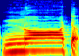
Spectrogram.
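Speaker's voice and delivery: नॉट slowly, long open vowel; phonics blending. Shown as a demonstration. Teacher blending N, O, T into stretched नॉट. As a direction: draw out नॉट, then release ट. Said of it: "ओ आणि ट".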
